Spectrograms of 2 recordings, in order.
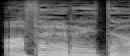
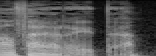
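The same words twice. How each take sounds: First: Breezy exclamation brushing off the aunt; exclaiming. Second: Said in the usual way. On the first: Acted. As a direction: Mikko cheerfully exclaiming "Afääreitä". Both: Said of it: "huudahtaa Mikko".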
